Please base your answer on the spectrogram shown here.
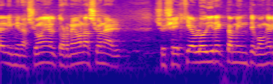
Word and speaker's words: Krzyzewski: O sea, recientemente, recuérdame, ¿cómo es que se pronuncia el nombre del ex entrenador de la Universidad de Duke, por favor? Krzyzewski, bendito sea el señor, no joda. Mike Krzyzewski.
